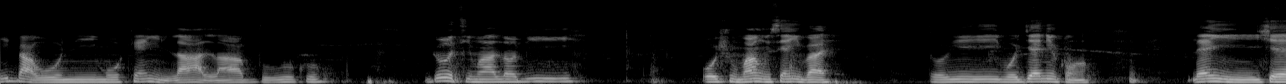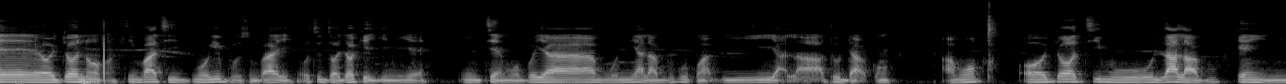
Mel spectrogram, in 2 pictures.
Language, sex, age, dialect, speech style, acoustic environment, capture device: Yoruba, male, 25-34, Nigeria - Lagos Yoruba, focused, nature, mobile / Linux / Chrome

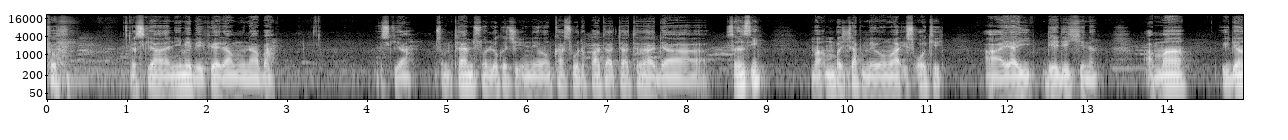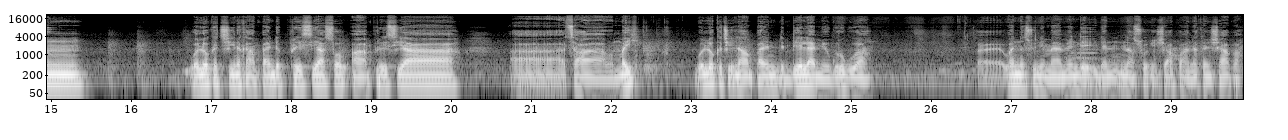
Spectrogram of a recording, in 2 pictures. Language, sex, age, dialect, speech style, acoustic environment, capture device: Hausa, male, 35-44, Nigeria - Kano, happy; excited, silence; nature, desktop / Linux / Chrome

